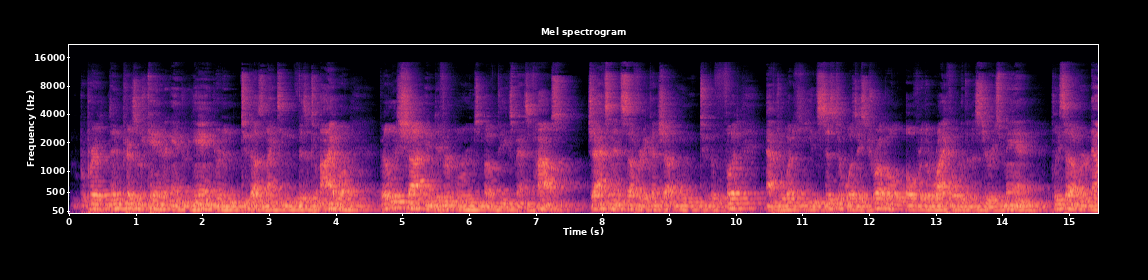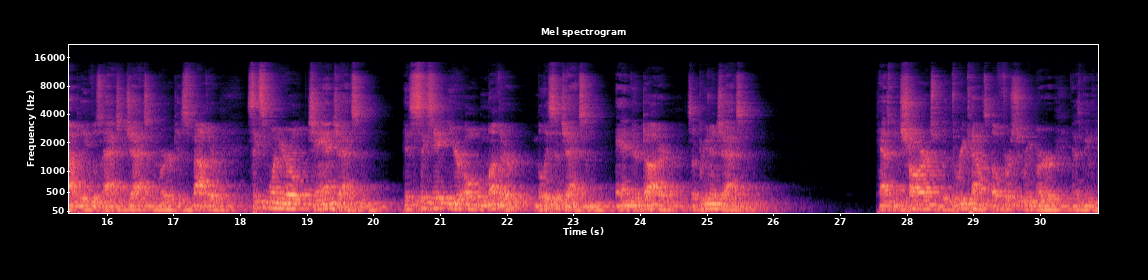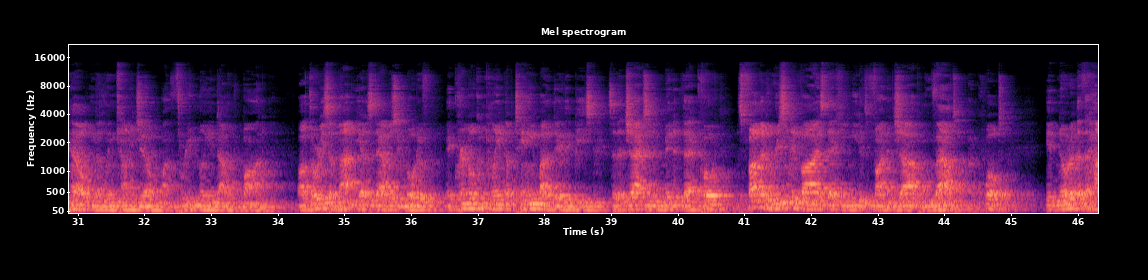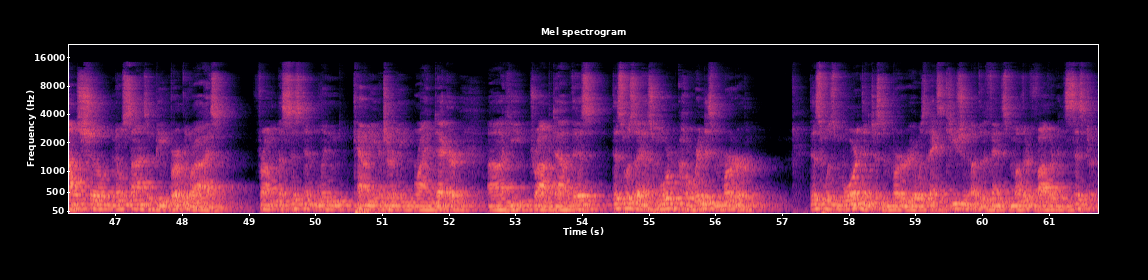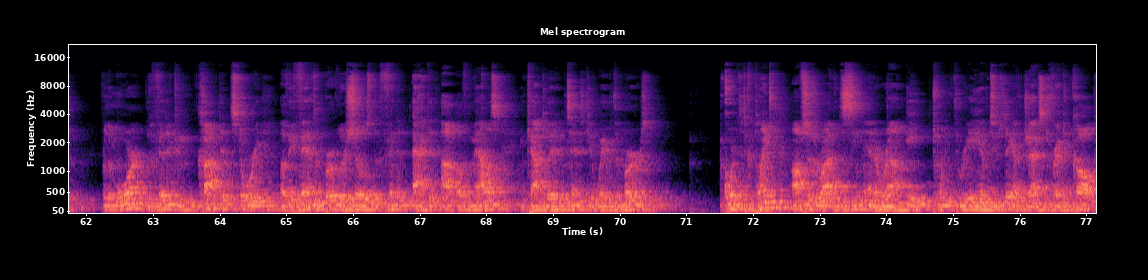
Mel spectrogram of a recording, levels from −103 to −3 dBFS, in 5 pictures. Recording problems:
off-mic speech; far
room echo; noticeable; dies away in 0.9 s

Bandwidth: 14.5 kHz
